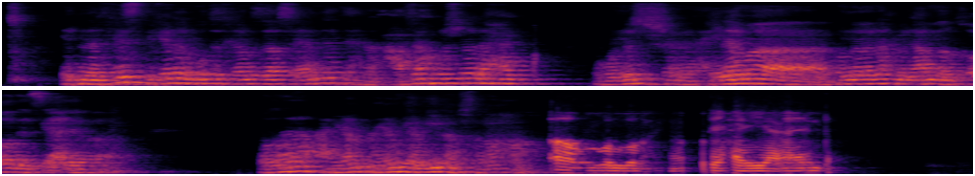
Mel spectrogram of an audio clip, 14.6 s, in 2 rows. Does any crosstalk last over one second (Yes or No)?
No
